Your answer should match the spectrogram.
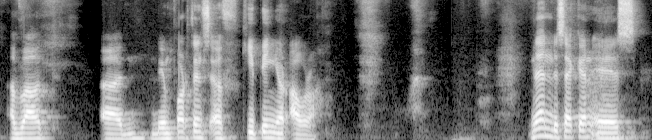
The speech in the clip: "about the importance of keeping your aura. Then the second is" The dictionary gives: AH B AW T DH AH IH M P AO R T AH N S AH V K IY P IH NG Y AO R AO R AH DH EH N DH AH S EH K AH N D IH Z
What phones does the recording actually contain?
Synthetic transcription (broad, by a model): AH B AW T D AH IH M P AO R T AH N S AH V K IY P IH NG Y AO R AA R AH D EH N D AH S EH K AH N D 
